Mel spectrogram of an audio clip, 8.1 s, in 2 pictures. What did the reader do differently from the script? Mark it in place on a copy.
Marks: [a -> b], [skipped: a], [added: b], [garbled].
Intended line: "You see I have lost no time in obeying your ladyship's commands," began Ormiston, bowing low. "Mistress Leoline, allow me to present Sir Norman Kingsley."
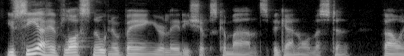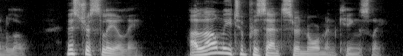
"You see I have lost no [skipped: time] in obeying your ladyship's commands," began Ormiston, bowing low. "Mistress Leoline, allow me to present Sir Norman Kingsley."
